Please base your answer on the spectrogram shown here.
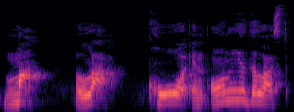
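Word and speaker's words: молоко: mala ko i say ma la co and only the last o is actually pronounced as or when it's not stressed it's pronounced as a after letter u after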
